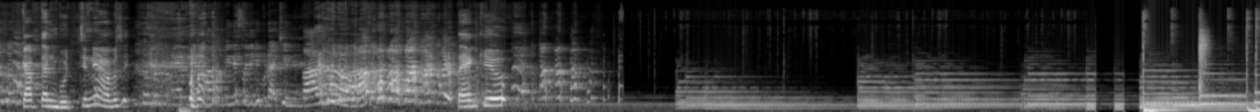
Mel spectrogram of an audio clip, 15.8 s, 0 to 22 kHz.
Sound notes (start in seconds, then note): 3.9 laughing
